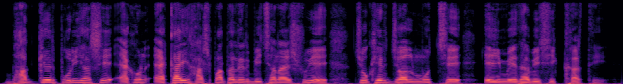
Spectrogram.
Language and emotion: Bengali, neutral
